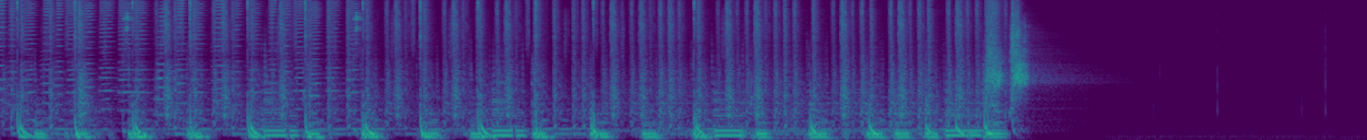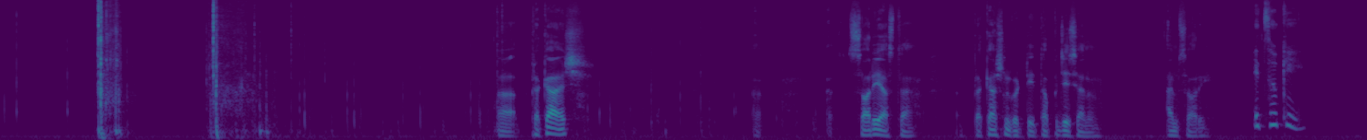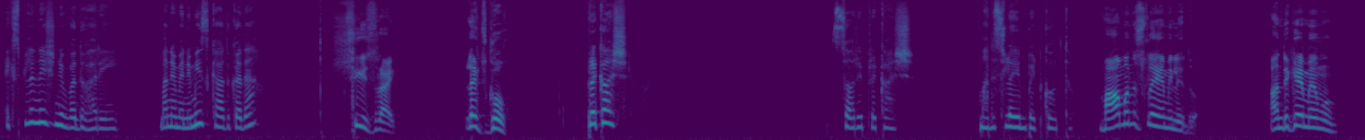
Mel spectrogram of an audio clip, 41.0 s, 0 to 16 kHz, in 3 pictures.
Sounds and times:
Music: 0.0 - 10.3.

